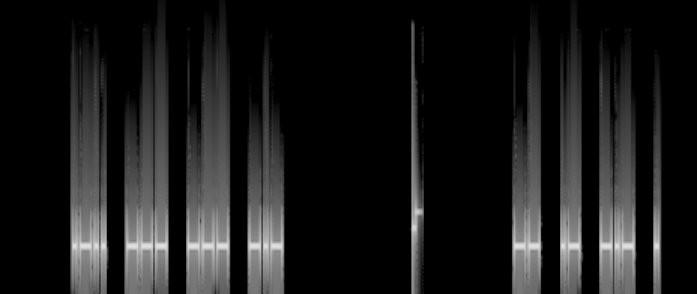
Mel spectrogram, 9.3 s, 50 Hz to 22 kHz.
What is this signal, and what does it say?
Morse code, heard as a keyed tone, about 25 wpm, spaced as for 18 wpm, 690 Hz. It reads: LOOK MAKE
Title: 2x Character Spacing - Top 100 Words - 25wpm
